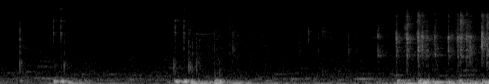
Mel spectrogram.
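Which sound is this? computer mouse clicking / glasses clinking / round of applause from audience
computer mouse clicking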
